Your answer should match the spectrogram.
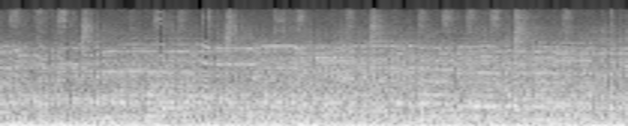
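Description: Loud show music with heavy bass, played over the stunt arena's sound system.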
